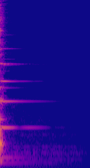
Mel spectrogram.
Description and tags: The ding
Simple ding with a pot of water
